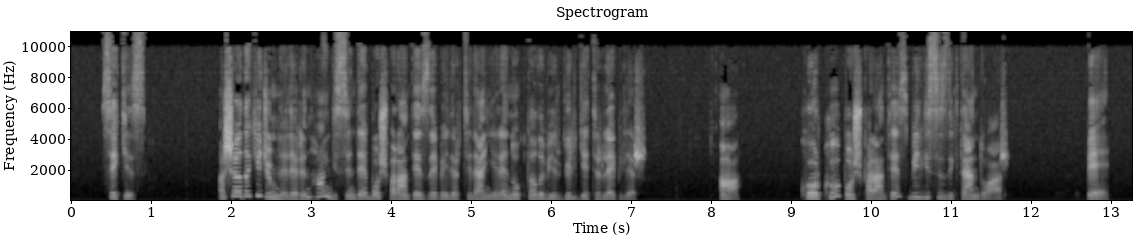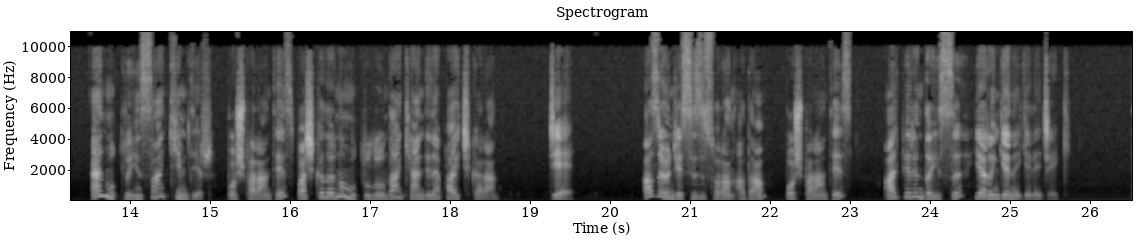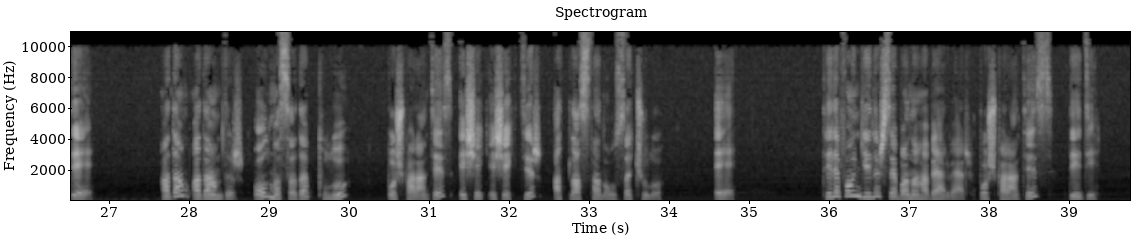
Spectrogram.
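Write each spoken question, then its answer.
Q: Aşağıdaki cümlelerin hangisinde boş parantezle belirtilen yere noktalı virgül getirilebilir?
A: D: Adam adamdır, olmasa da pulu, eşek eşektir, atlastan olsa çulu.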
